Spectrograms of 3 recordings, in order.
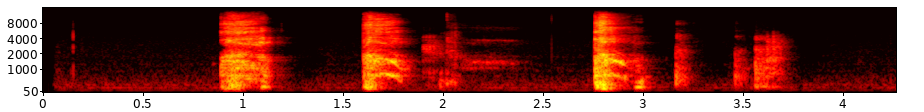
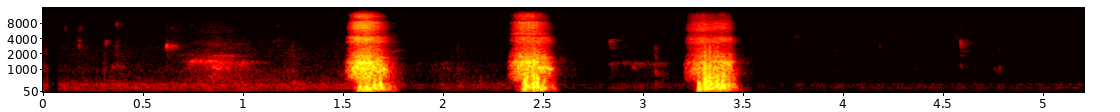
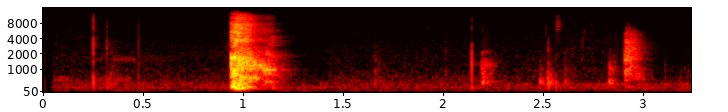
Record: three_cough_length: 4.3 s
three_cough_amplitude: 20856
three_cough_signal_mean_std_ratio: 0.31
exhalation_length: 5.2 s
exhalation_amplitude: 29061
exhalation_signal_mean_std_ratio: 0.25
cough_length: 3.2 s
cough_amplitude: 22851
cough_signal_mean_std_ratio: 0.19
survey_phase: beta (2021-08-13 to 2022-03-07)
age: 18-44
gender: Female
wearing_mask: 'No'
symptom_runny_or_blocked_nose: true
symptom_onset: 2 days
smoker_status: Never smoked
respiratory_condition_asthma: false
respiratory_condition_other: false
recruitment_source: Test and Trace
submission_delay: 1 day
covid_test_result: Negative
covid_test_method: RT-qPCR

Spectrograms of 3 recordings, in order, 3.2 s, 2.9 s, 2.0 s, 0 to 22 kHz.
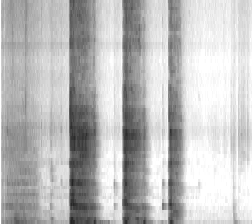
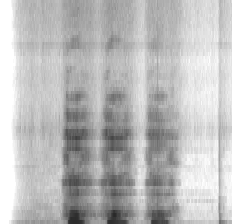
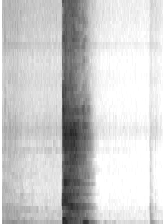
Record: three_cough_length: 3.2 s
three_cough_amplitude: 32768
three_cough_signal_mean_std_ratio: 0.35
exhalation_length: 2.9 s
exhalation_amplitude: 26314
exhalation_signal_mean_std_ratio: 0.41
cough_length: 2.0 s
cough_amplitude: 32768
cough_signal_mean_std_ratio: 0.3
survey_phase: beta (2021-08-13 to 2022-03-07)
age: 18-44
gender: Female
wearing_mask: 'No'
symptom_fatigue: true
symptom_onset: 12 days
smoker_status: Never smoked
respiratory_condition_asthma: false
respiratory_condition_other: false
recruitment_source: REACT
submission_delay: 0 days
covid_test_result: Negative
covid_test_method: RT-qPCR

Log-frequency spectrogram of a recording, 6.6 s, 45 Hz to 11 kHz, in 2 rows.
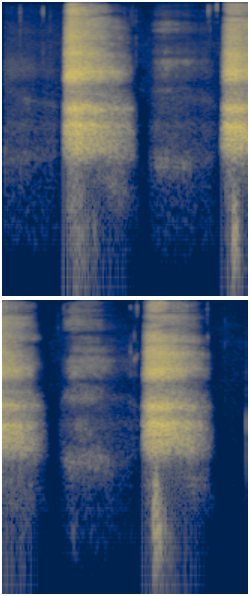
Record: exhalation_length: 6.6 s
exhalation_amplitude: 21419
exhalation_signal_mean_std_ratio: 0.45
survey_phase: alpha (2021-03-01 to 2021-08-12)
age: 18-44
gender: Female
wearing_mask: 'No'
symptom_cough_any: true
symptom_diarrhoea: true
symptom_fever_high_temperature: true
symptom_headache: true
symptom_change_to_sense_of_smell_or_taste: true
symptom_onset: 4 days
smoker_status: Ex-smoker
respiratory_condition_asthma: true
respiratory_condition_other: false
recruitment_source: Test and Trace
submission_delay: 2 days
covid_test_result: Positive
covid_test_method: RT-qPCR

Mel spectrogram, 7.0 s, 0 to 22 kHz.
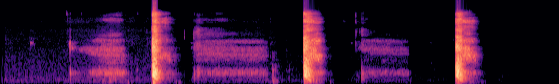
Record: three_cough_length: 7.0 s
three_cough_amplitude: 32768
three_cough_signal_mean_std_ratio: 0.16
survey_phase: beta (2021-08-13 to 2022-03-07)
age: 18-44
gender: Female
wearing_mask: 'No'
symptom_cough_any: true
symptom_runny_or_blocked_nose: true
symptom_sore_throat: true
symptom_change_to_sense_of_smell_or_taste: true
symptom_loss_of_taste: true
symptom_onset: 2 days
smoker_status: Never smoked
respiratory_condition_asthma: false
respiratory_condition_other: false
recruitment_source: Test and Trace
submission_delay: 1 day
covid_test_result: Positive
covid_test_method: RT-qPCR
covid_ct_value: 18.1
covid_ct_gene: ORF1ab gene
covid_ct_mean: 18.3
covid_viral_load: 970000 copies/ml
covid_viral_load_category: Low viral load (10K-1M copies/ml)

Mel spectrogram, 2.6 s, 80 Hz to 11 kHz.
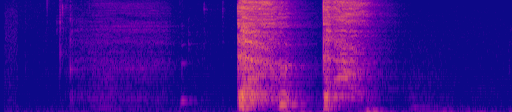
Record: cough_length: 2.6 s
cough_amplitude: 6628
cough_signal_mean_std_ratio: 0.33
survey_phase: beta (2021-08-13 to 2022-03-07)
age: 45-64
gender: Female
wearing_mask: 'No'
symptom_runny_or_blocked_nose: true
symptom_headache: true
smoker_status: Never smoked
respiratory_condition_asthma: false
respiratory_condition_other: false
recruitment_source: Test and Trace
submission_delay: 2 days
covid_test_result: Positive
covid_test_method: RT-qPCR
covid_ct_value: 27.4
covid_ct_gene: ORF1ab gene
covid_ct_mean: 27.8
covid_viral_load: 780 copies/ml
covid_viral_load_category: Minimal viral load (< 10K copies/ml)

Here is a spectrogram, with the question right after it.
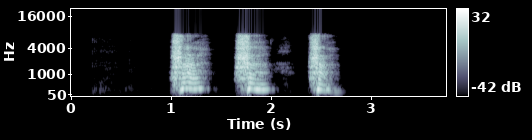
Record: exhalation_length: 3.8 s
exhalation_amplitude: 32768
exhalation_signal_mean_std_ratio: 0.37
survey_phase: beta (2021-08-13 to 2022-03-07)
age: 45-64
gender: Female
wearing_mask: 'No'
symptom_fatigue: true
smoker_status: Never smoked
respiratory_condition_asthma: false
respiratory_condition_other: false
recruitment_source: REACT
submission_delay: 3 days
covid_test_result: Negative
covid_test_method: RT-qPCR
influenza_a_test_result: Negative
influenza_b_test_result: Negative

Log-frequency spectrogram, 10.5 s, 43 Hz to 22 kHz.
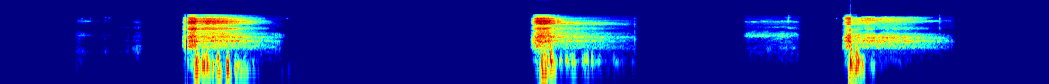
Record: exhalation_length: 10.5 s
exhalation_amplitude: 32768
exhalation_signal_mean_std_ratio: 0.29
survey_phase: alpha (2021-03-01 to 2021-08-12)
age: 45-64
gender: Female
wearing_mask: 'No'
symptom_cough_any: true
symptom_new_continuous_cough: true
symptom_fatigue: true
symptom_fever_high_temperature: true
symptom_headache: true
symptom_onset: 2 days
smoker_status: Never smoked
respiratory_condition_asthma: false
respiratory_condition_other: false
recruitment_source: Test and Trace
submission_delay: 2 days
covid_test_result: Positive
covid_test_method: RT-qPCR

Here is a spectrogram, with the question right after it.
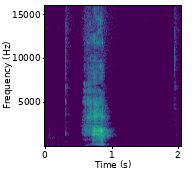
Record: exhalation_length: 2.0 s
exhalation_amplitude: 10844
exhalation_signal_mean_std_ratio: 0.27
survey_phase: beta (2021-08-13 to 2022-03-07)
age: 45-64
gender: Female
wearing_mask: 'No'
symptom_none: true
smoker_status: Never smoked
respiratory_condition_asthma: true
respiratory_condition_other: false
recruitment_source: REACT
submission_delay: 3 days
covid_test_result: Negative
covid_test_method: RT-qPCR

